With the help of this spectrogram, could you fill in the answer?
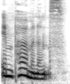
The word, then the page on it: impermanent: British English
